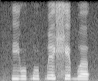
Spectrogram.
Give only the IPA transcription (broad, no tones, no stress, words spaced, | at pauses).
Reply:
juɠuɓɪ xʲɛbə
